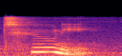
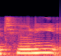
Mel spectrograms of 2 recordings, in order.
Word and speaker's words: toonie: is also called a toonie Canadiens call it this because of its value $2 and because it rhymes with loony the tooney is a gold color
